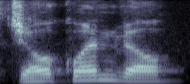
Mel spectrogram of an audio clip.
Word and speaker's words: Quenneville: a hockey coach now no really yeah yeah Quinn Ville is uh in charge of the Florida Panthers now I was just gonna say is it Joel Quenneville it's Joel Quenneville I haven't watched hockey George Q baby coach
